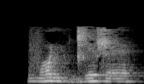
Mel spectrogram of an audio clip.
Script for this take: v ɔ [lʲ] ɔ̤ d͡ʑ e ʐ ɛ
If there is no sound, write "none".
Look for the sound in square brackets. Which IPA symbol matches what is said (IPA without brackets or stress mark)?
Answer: lʲ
